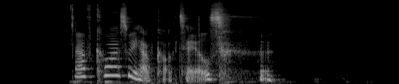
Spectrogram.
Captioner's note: laughs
